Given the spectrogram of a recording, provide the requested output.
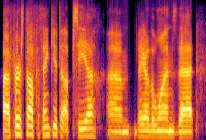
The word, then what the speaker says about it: UPCEA: It's spelled UPCEA.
